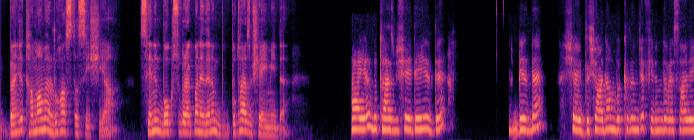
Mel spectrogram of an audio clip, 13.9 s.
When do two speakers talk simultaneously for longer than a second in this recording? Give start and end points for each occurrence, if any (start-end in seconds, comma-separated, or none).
none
